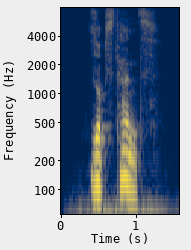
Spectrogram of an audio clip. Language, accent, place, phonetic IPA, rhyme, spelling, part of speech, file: German, Germany, Berlin, [zʊpˈstant͡s], -ant͡s, Substanz, noun, De-Substanz.ogg
- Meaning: 1. substance, matter, material 2. substance (concrete arguments or points being presented) 3. stock (that which has already been built up or stockpiled)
